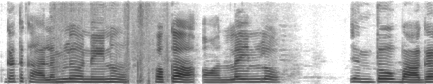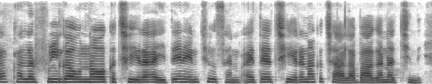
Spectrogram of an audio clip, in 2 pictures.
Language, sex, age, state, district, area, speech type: Telugu, female, 30-45, Andhra Pradesh, Kakinada, rural, spontaneous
